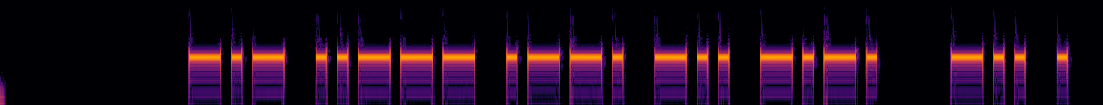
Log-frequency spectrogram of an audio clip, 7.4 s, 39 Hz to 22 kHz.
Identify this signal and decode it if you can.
Morse code, heard as a keyed tone, about 17 wpm, 700 Hz. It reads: K2PDC DE
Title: USA Callsign DE Callsign - 5 Characters - 17wpm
